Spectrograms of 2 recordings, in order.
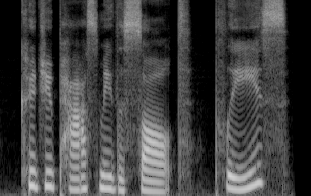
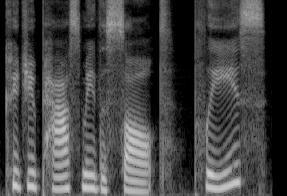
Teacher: Notice, could you rise slightly? Salt is stressed. The key word. Please falls gently at the end. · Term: Intonation and stress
